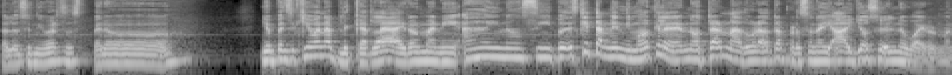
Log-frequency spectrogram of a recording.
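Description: Fairly quick and lively, a man speaks with a Mexican accent. His voice is fairly high, with a bright, sharp tone. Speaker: podcast host. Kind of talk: casual chat. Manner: animated.

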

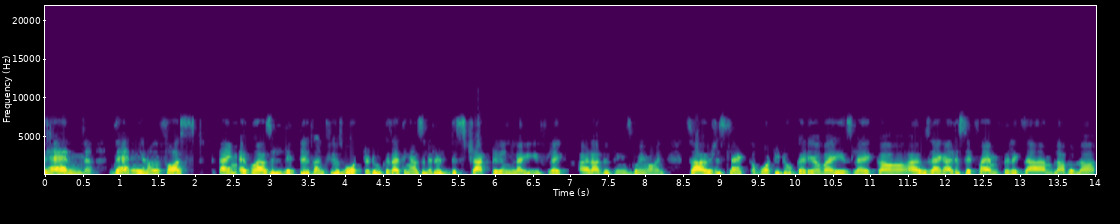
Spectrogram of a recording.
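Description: A woman speaks at a moderate pace with hardly any pauses, her fairly high pitch swinging very widely over a quiet background. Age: 20s. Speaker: PhD student in urban studies. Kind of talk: casual chat. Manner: animated.

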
